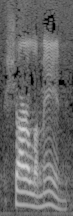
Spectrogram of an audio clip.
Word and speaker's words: Charlemagne: title he was called Charlemagne now look at that it looks like Charl Magne doesn't it Charlemagne that's the French pronunciation Charlemagne they don't say the G there okay looks like Charla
